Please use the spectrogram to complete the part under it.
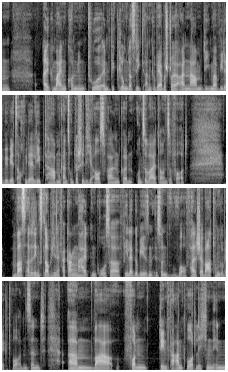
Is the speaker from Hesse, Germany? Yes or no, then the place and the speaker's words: yes; Wiesbaden, Hesse, Germany; Ich bin gebürtiger Wiesbadener. Das ist vielleicht mal die Grundlage dafür. Ich bin hier aufgewachsen, hatte hier eine wunderbare Kindheit und Jugend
